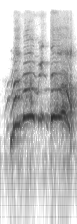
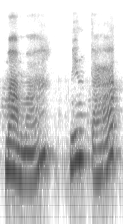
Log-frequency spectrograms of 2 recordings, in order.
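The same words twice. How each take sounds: First: It is shouted loudly like a demanding child. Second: It is said in a calm, flat tone.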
